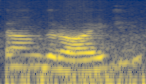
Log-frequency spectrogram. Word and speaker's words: Android: Então, a gente escreveu novamente Android, o mais forte é o DRO, que você vai sublinhar ou circular, e você vai indicar, era paroxítona, proparoxítona ou oxítona.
